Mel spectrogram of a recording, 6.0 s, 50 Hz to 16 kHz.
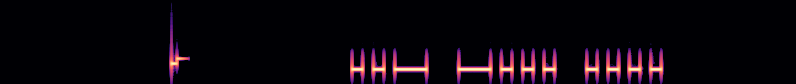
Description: Morse code, heard as a keyed tone, about 15 wpm, 700 Hz. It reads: UBH
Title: Three Challenging Letter-Number Combinations 15wpm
